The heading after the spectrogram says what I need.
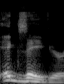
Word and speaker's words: Xavier: I've always said that just with the straight Z sound, Xavier.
